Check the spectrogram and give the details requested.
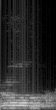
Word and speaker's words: ROM: And now a new company is being spun out, probably announced next week, called ROM, R-O-M, from Roman, and kind of rhyming with long.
